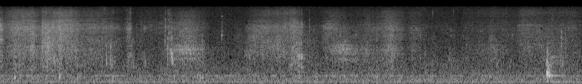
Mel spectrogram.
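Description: Close-miked eating sounds: chewing in uneven bursts, with a few sharp clicks of a fork against the food bowl.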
